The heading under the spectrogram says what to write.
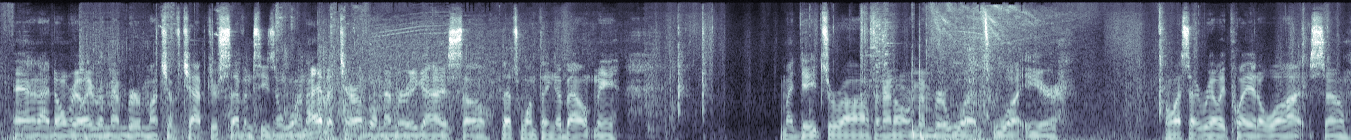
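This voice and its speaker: Delivery is monotone and flat at a moderate pace, with very even loudness. Music plays in the background, and room echo is audible. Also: man, fairly low pitch for a man. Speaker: gaming streamer. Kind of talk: gameplay commentary. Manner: stuttering at times; casual, filler-heavy.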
